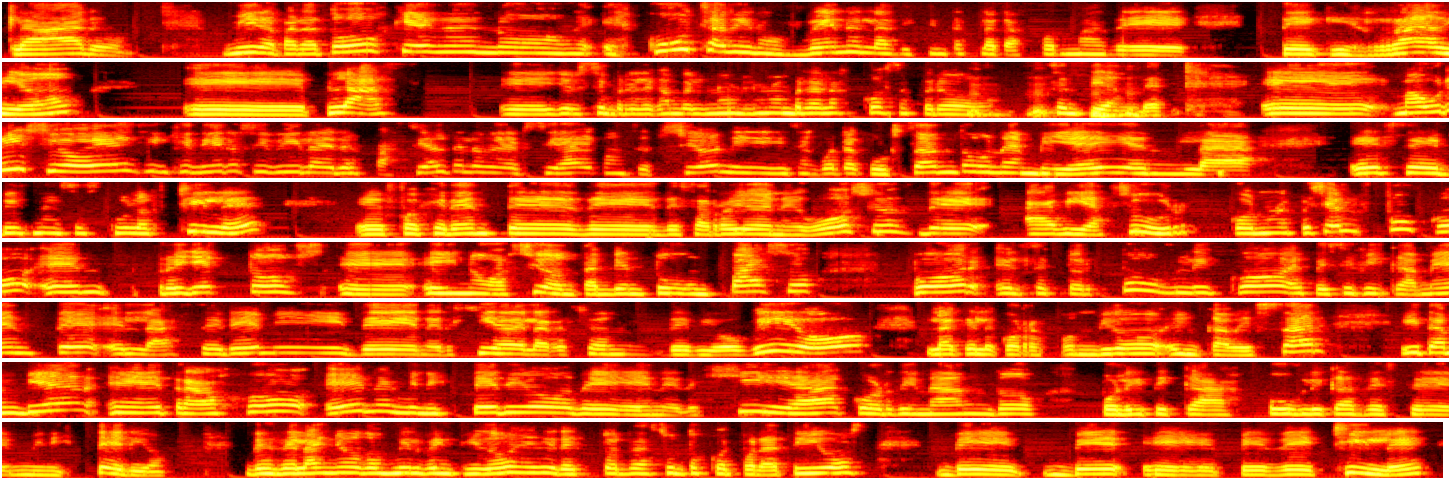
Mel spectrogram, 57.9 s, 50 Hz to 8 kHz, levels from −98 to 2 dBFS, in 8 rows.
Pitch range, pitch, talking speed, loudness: 205-265 Hz, 230 Hz, 130 wpm, -19 LUFS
